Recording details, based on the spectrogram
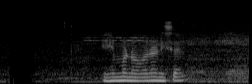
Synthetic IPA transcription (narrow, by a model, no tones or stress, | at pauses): eɦemənoʋənənisaj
